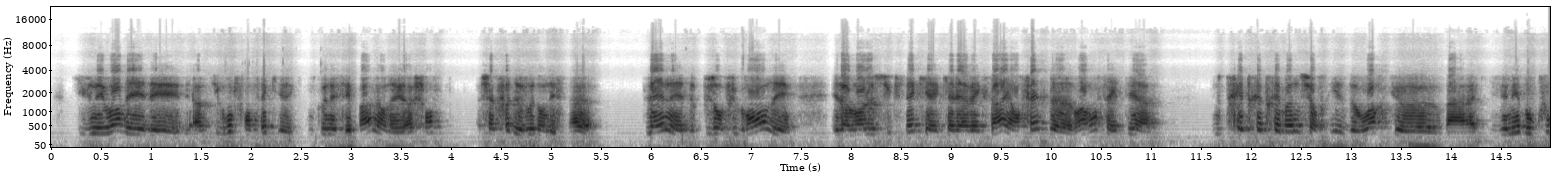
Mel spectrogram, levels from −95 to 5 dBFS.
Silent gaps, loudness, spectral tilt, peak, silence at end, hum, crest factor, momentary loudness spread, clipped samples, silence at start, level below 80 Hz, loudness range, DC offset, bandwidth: none; -13 LUFS; -3.5 dB/octave; 0 dBFS; 0 s; none; 14 dB; 7 LU; under 0.1%; 0.3 s; -44 dBFS; 2 LU; under 0.1%; 12 kHz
